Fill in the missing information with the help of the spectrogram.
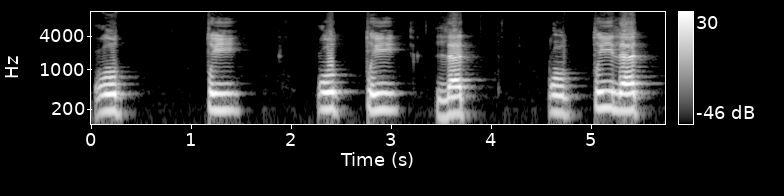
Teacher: Notice the emphasis on the ta. It's full mouth letter and it's got a shadda as well. It should come with plenty of emphasis.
